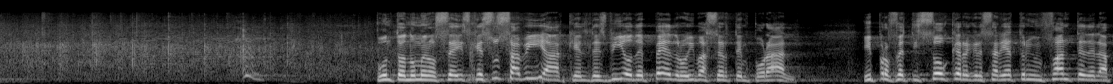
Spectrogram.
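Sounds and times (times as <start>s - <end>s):
audience applause: 0.0s - 3.8s
vocal whoop: 2.2s - 3.1s
speech: 3.8s - 11.1s.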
